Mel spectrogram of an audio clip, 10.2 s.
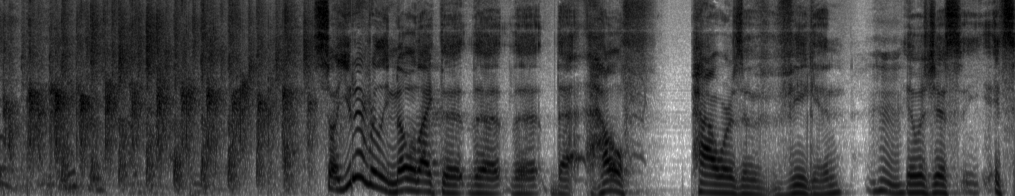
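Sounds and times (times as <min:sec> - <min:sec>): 
people clapping: 0:00.0 - 0:03.8
speech: 0:03.3 - 0:06.4, 0:07.0 - 0:10.1.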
